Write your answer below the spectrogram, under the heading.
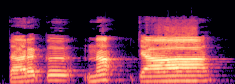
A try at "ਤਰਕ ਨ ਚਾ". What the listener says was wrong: ਤਰਕ ਪਦ ਤੇ ਠਹਿਰਾ ਦੇ ਦੇਣਾ। ਤਰਕ ਨਾ ਚਾ, ਨਚਾ ਨਹੀਂ ਕਹਿ ਦੇਣਾ।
